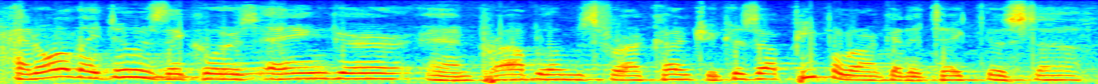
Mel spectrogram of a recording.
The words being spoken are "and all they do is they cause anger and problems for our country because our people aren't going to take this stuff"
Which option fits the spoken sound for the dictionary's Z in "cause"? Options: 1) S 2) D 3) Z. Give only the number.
3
